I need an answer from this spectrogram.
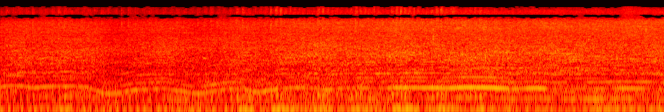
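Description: A motor vehicle engine revving, its pitch rising and falling several times, then held steady at high revs before dropping back near the end.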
